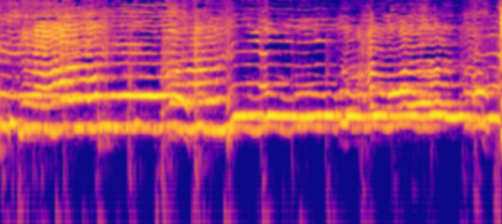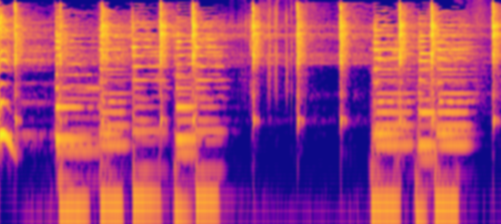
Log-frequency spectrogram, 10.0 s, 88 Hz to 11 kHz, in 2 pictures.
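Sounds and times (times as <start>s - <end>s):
people shrieking: 0.0s - 5.1s.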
